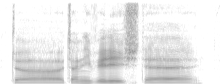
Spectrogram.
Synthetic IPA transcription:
d̥ət͡ʃãnivilit͡ʃdɛ

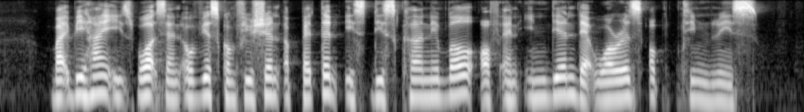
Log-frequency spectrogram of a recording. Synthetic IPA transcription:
bat̚biɦãɪ̃nitswɔtsɛ̃nʔɔviəskɔ̃nfjuʃə̃nəpɛtə̃ntisdiskʰənebəlɔfɛ̃nĩndiə̃ndɛ̰ʔ̚wɔɹə̃nsɔp̚tʰimis

